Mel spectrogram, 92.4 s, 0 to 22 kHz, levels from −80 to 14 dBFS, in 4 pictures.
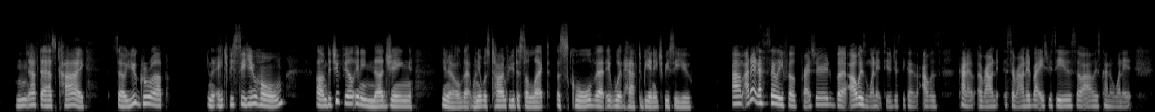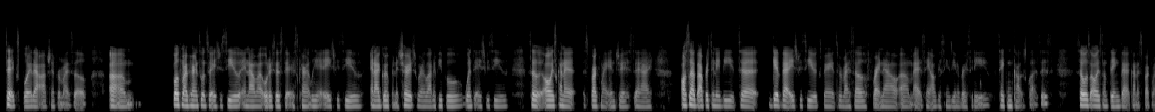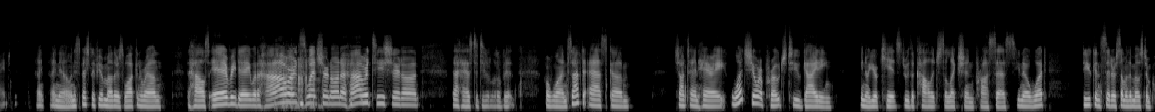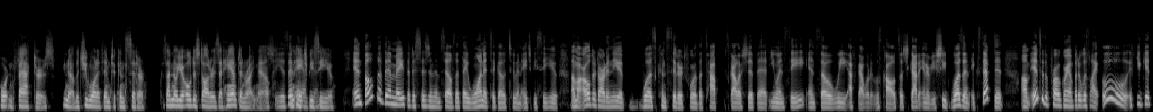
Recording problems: muffled; slightly; fading above 4 kHz

